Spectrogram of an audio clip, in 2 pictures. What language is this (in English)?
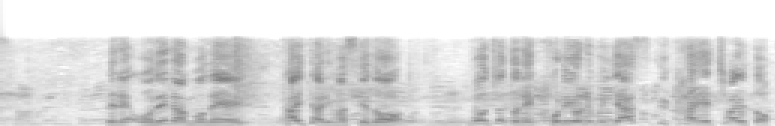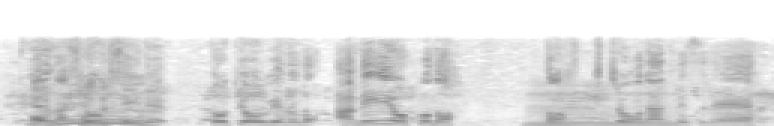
Japanese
